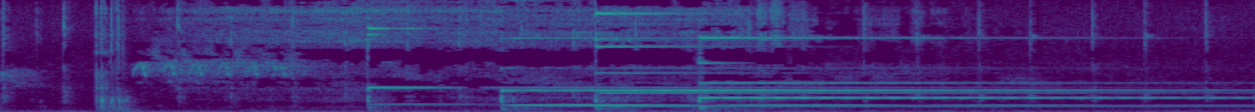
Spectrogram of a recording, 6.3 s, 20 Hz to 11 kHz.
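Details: 1928–1932 Gustav Becker miniature "Mignon" Westminster chime mantel clock, spring-powered three-train movement with very short chime rods: bright high chime notes, several strikes with a quick double tap as hammers bounce; chatter proved nearly impossible to adjust out.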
